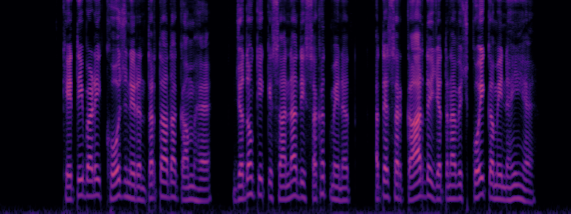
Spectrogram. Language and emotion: Punjabi, neutral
